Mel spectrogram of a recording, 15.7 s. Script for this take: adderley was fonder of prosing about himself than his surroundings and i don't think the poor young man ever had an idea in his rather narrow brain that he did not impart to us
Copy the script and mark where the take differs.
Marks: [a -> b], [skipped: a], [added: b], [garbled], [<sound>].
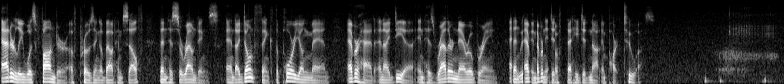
adderley was fonder of prosing about himself than his surroundings and i don't think the poor young man ever had an idea in his rather narrow brain [garbled] that he did not impart to us [breath]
